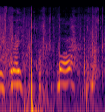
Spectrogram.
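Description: Men talking in Thai, with a single sharp knock about two-thirds of a second in.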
